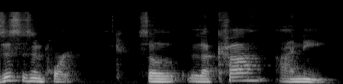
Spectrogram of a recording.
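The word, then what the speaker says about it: אני: I is an A and an N and an I.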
